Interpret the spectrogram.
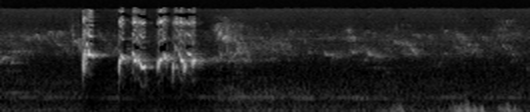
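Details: One quick, rich warbled phrase from a bulbul, a cluster of fluty notes, followed by quiet with soft low thumps and faint distant chirps.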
